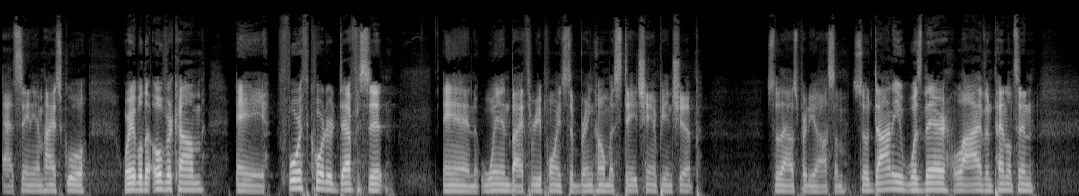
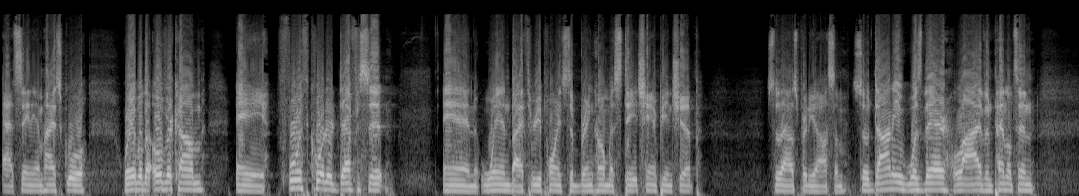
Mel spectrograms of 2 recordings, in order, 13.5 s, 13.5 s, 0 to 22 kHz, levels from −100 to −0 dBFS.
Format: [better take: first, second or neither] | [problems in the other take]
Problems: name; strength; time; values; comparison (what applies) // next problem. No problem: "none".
first | distortion; heavy; 11% of the sound clipped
